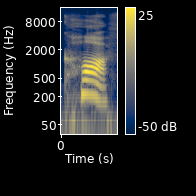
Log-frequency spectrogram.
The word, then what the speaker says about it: cough: You have through sounding like ooh and cough sounding like off.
